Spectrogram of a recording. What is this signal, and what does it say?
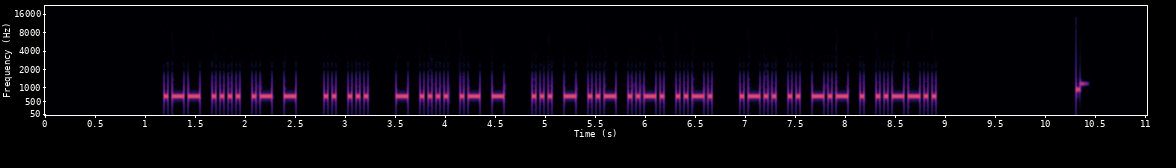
Morse code, heard as a keyed tone, about 30 wpm, 700 Hz. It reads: WHAT IS THAT STUFF LIKE?
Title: Sentences from Top 1400 Words 30wpm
